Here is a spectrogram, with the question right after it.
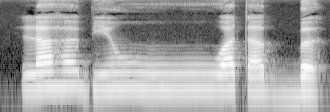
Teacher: لہبیوں، و، تا پہ فتحہ ہے، تاکہ تا کو با سے ملائیں گے، پریشر دیں گے، نبر ہوگا، کلکلا بھی ہوگا۔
